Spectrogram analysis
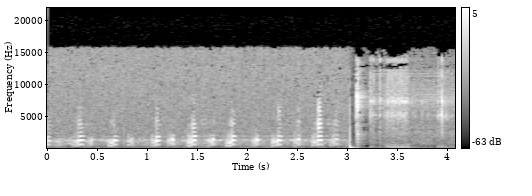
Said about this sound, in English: Number six, geese.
